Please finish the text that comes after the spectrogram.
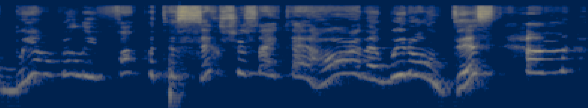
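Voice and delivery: high, laughing mock voice; mock Sixers fan rant, high and giggly. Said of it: "I'm like".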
